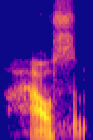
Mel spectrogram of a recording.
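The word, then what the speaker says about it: Huijsen: Still working on that pronunciation, but according to my very, very good Dutch friend, Diego Lorin, it's Dean Housen.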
